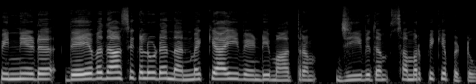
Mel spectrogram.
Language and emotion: Malayalam, neutral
